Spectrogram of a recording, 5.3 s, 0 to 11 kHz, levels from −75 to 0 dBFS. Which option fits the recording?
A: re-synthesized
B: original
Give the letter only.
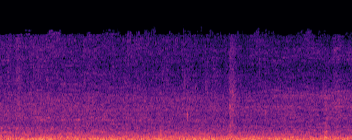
B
